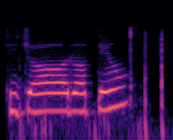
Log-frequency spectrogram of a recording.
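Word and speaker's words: تِجَارَةٍ: So how should it actually be pronounced? Tijaratin. Excellent. Nasal sound.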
